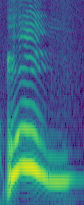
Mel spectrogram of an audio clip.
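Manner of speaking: high, loud "woo"; excited whoop. Real, not acted. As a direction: let out a sudden preacher's whoop. Preacher thrilled by his own point.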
